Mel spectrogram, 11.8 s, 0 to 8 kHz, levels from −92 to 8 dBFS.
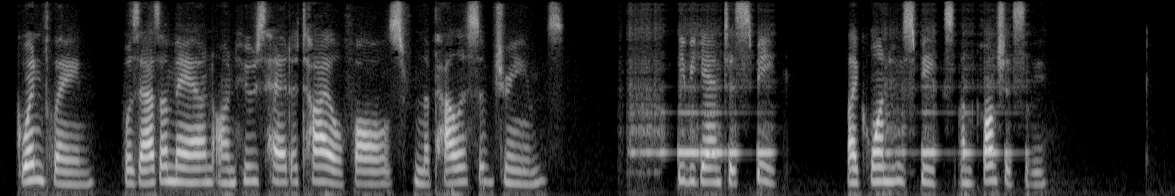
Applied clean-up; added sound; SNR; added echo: neural mask model RNNoise.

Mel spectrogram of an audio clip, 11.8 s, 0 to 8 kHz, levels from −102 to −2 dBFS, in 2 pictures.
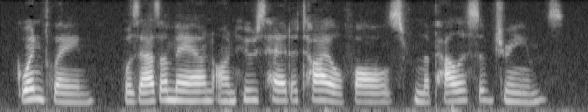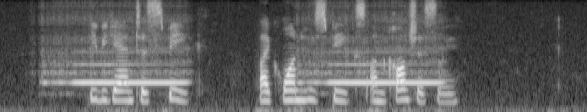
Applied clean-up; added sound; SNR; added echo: none; Wind instrument, woodwind instrument; 2 dB; none.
